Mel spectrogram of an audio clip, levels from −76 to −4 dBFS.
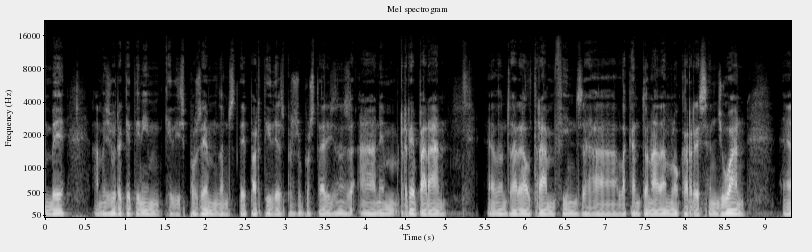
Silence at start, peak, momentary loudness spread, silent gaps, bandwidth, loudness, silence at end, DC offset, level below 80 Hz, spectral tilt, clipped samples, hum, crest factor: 0 s; 0 dBFS; 11 LU; none; 13.5 kHz; -21 LUFS; 0 s; under 0.1%; -26 dBFS; -6 dB/octave; under 0.1%; none; 20 dB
